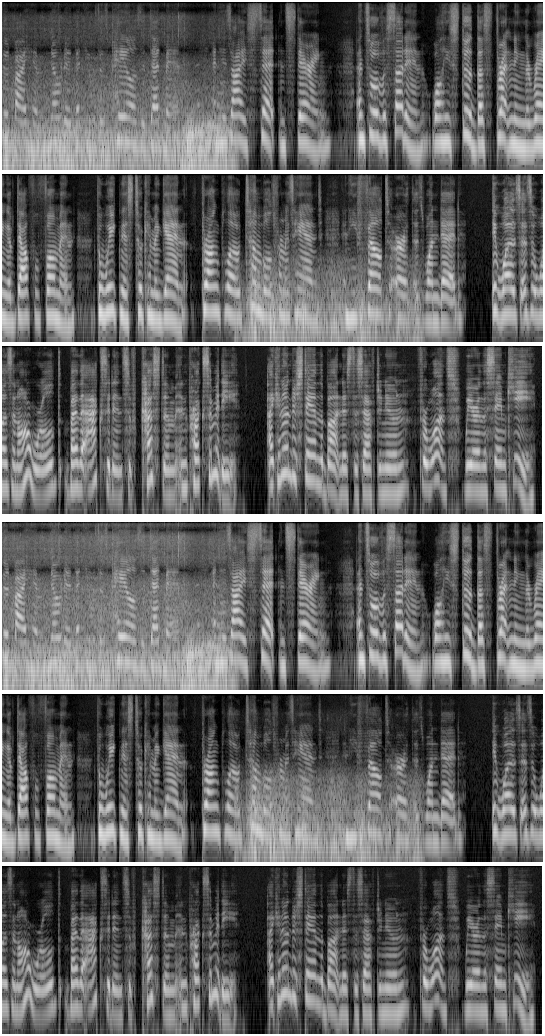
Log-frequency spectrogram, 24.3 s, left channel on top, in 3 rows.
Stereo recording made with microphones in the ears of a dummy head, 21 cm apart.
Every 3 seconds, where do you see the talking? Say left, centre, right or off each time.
right, right, centre, left, left, left, left, left.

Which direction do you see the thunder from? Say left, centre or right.
right.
